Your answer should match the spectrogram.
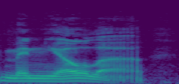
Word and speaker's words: Mignola: Mike Mignola, phonetically spelled M-I-N-Y-O-L-A. Thanks Reddit user Middleway, Craig McKnight, and Mike Corley for giving us this info.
